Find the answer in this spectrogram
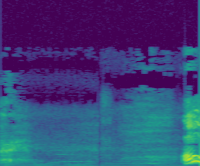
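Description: A domestic cat meows once near the end, a short call that rises and then falls in pitch, as it comes up to a person.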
